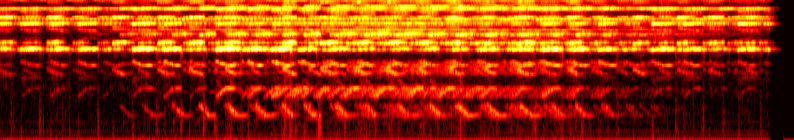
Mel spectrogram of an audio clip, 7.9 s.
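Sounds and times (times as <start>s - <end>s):
high synth sequence: 2.0s - 6.6s.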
